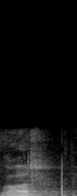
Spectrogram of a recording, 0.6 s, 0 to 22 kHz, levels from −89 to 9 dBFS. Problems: none marked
